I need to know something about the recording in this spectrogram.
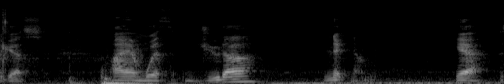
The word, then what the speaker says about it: Niknam: Last name is pronounced Niknam. Niknam.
